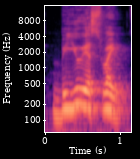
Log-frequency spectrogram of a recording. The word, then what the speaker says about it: busy: Then next, B-U-S-Y. Third line, B-U-S-Y. S is there, but still it sounds like Z.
